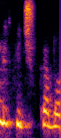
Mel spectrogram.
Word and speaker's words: liquidificador: aqui nós temos liquidificador então se eu fosse chamar liquidificador no portão para descobrir qual é a sílaba tônica eu ia chamar assim olha aqui gente ficar bom e o liquidificador fazendo o dor ele vai ficar mais tempo então ele vai ser a minha sílaba tônica o terceiro passo é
